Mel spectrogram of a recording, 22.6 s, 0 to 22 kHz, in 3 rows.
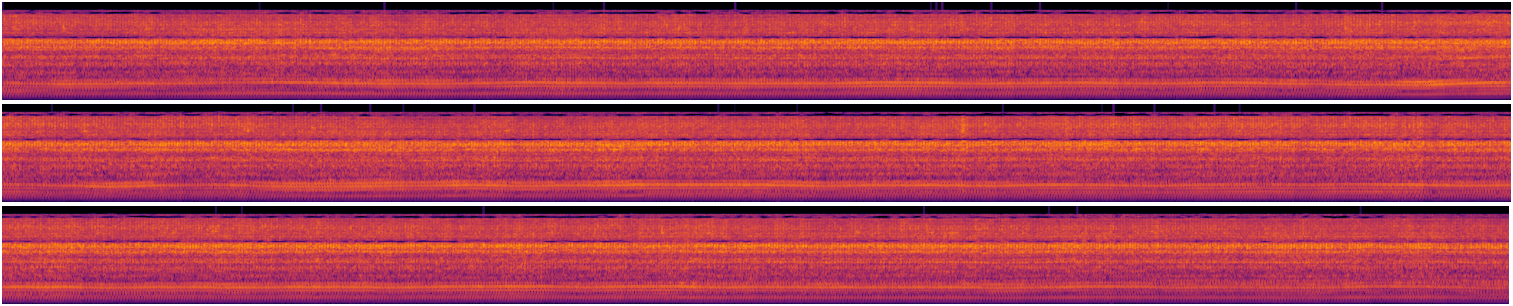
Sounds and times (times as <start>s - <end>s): Chainsaw: 0.0s - 22.6s.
